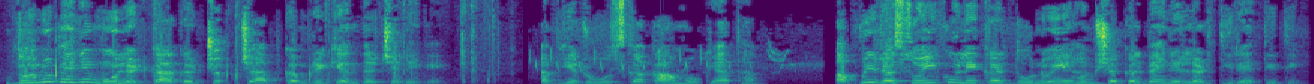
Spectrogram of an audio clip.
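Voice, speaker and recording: Brief: female storybook narrator, mid-pitched and steady. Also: normal speed, a little hiss or hum.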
